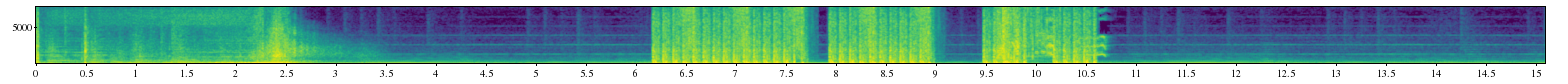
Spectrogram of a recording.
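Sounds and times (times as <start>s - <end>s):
quiet background music: 0.0s - 15.0s
automatic gunfire: 6.2s - 10.7s.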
